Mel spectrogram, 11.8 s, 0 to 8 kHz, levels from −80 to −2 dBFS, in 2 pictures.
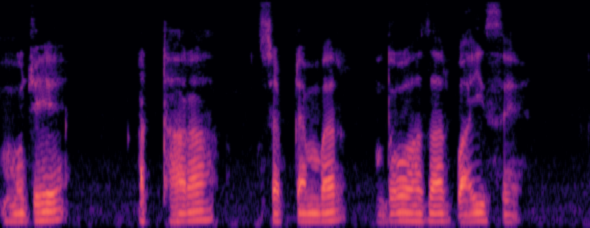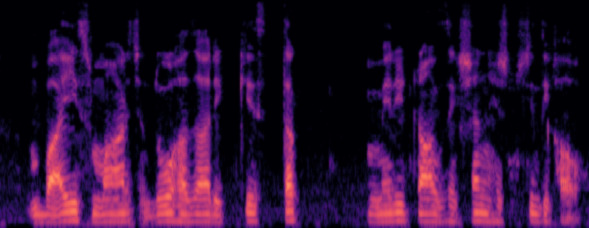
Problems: none marked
